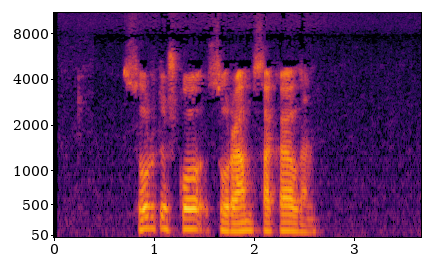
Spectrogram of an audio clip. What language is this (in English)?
Mari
